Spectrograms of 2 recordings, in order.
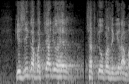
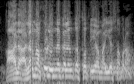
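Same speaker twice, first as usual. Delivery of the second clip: recited higher and louder, with a scolding edge; mild scolding; 5 semitones higher, 5 dB louder than usual. Shown as a demonstration. Khidr rebuking Moses a second time, louder scolding recitation. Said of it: "ذرا ڈانٹ کے انداز میں کہا".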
